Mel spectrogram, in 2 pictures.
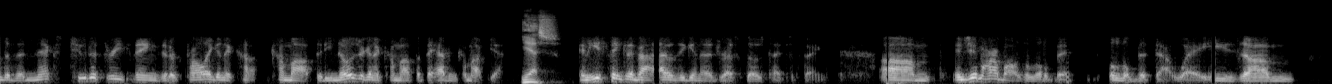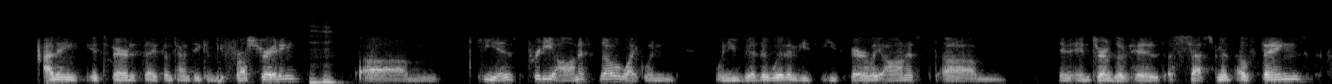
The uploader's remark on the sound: Joins the show on the Farm Bureau guest line talking all things in the NCAA live in the BankPlus Studio.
